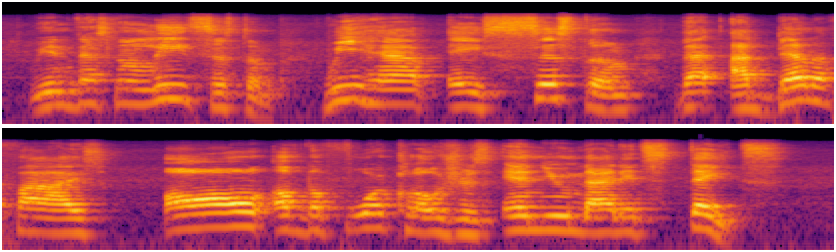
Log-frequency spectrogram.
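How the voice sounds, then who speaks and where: Noticeable background noise behind a man's fairly high voice, moderate in pace and ordinary in pitch variation. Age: 60s. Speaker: real estate investor. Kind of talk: tutorial. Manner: casual.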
